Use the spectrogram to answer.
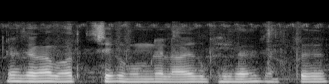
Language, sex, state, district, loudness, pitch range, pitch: Hindi, male, Maharashtra, Washim, -16 LUFS, 125-135 Hz, 125 Hz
